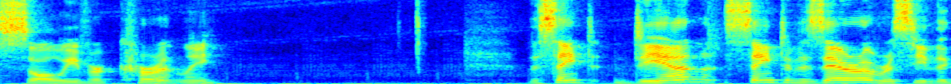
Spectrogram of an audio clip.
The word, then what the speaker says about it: Diene: And yes, I had to look up how to pronounce Diene. And it's Diene Saint of Azera. Diene Saint of Azera. Diene Saint of Azera.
